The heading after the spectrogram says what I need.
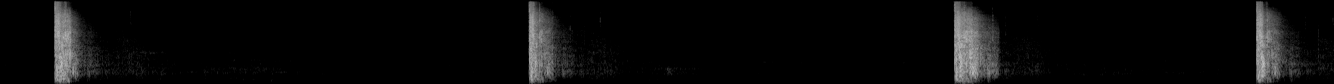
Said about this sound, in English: Let's fire another 5-shot group at that top left target.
